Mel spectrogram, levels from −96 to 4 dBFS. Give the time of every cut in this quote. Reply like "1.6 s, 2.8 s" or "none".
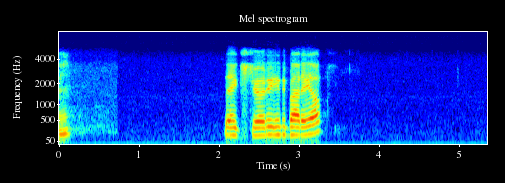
none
